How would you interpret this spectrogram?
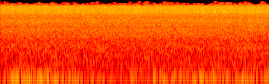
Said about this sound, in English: And the water's crashing down in waterfalls all through it in different spots.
